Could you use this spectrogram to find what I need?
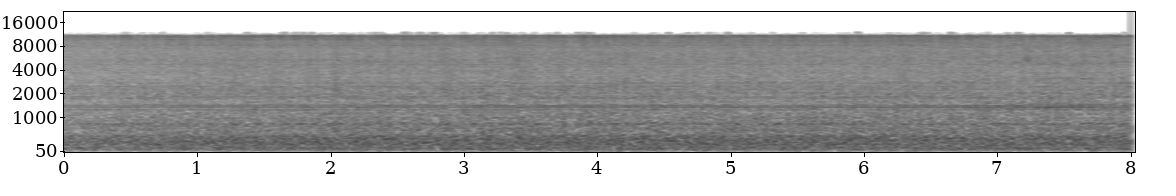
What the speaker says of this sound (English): It's nice to sit in front of a condenser fan in the winter time, but not in the summertime.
